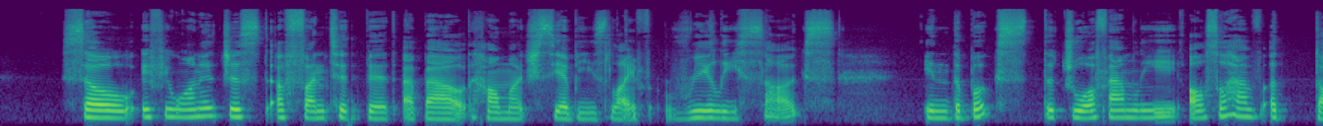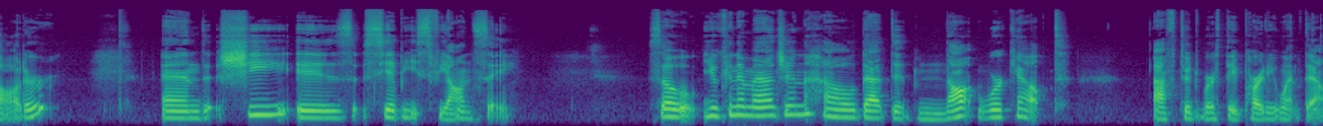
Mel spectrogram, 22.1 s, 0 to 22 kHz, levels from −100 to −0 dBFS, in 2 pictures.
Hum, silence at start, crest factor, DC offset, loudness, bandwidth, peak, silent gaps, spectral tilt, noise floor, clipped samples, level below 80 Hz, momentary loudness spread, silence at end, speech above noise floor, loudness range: none; 0.55 s; 24 dB; under 0.1%; -27 LUFS; 17 kHz; -6 dBFS; none; -4 dB/octave; -77 dBFS; under 0.1%; -80 dBFS; 9 LU; 0 s; 50 dB; 4 LU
